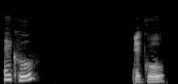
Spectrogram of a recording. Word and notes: heyko: French

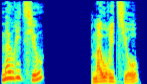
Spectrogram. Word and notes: Maurizio: French

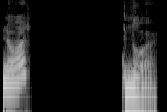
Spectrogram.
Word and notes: Noor: Dutch

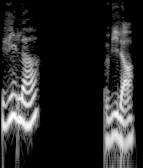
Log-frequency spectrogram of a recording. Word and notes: villads: French

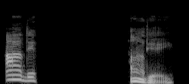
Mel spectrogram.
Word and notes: aden: Dutch

